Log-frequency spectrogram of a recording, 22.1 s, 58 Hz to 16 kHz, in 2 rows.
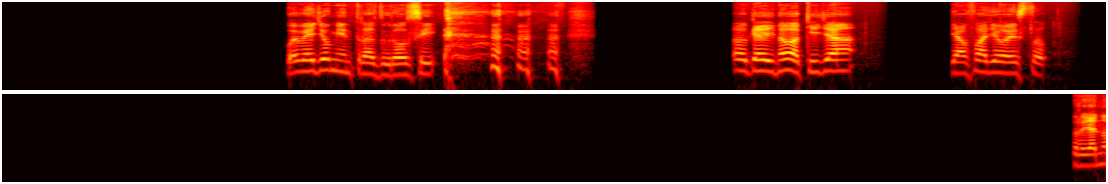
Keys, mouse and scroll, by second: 9.4-10.7 typing, 10.7 Return, 13.9 super+Return, 15.1-16.2 typing, 16.4 Return.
